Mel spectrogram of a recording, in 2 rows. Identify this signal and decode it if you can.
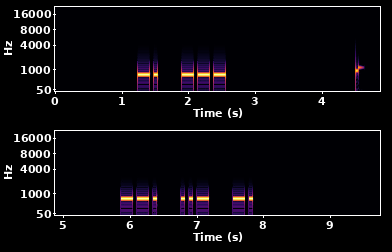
Morse code, heard as a keyed tone, about 20 wpm, spaced as for 15 wpm, 700 Hz. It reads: NO GUN
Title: 160 Lesson 26f - Letter g - Words 20wpm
